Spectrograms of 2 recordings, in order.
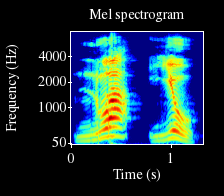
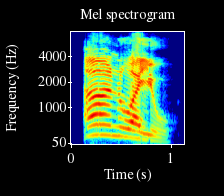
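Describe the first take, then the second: First: "noyau" split in two, noi, yau, with a pause; syllable by syllable. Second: "noyau" joined up, higher and louder; whole word. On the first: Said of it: "L'association de ces deux syllabes". (« noyau » en deux syllabes détachées) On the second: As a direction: say "noyau" in one go, firmly projected. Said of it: "le mot noyau". (« noyau » d'un seul tenant, plus haut et plus fort) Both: Shown as a demonstration.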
